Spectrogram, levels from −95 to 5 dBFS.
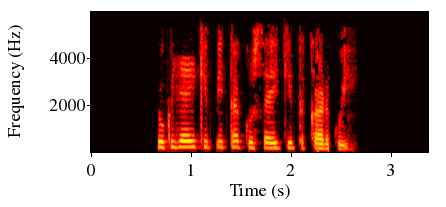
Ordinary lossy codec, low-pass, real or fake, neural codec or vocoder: AAC, 24 kbps; 5.4 kHz; fake; vocoder, 44.1 kHz, 128 mel bands, Pupu-Vocoder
